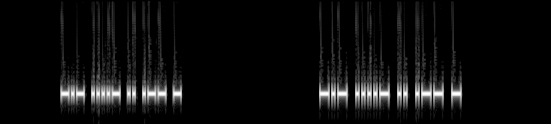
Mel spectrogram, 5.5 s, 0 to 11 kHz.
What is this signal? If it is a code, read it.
Morse code, heard as a keyed tone, about 50 wpm, 700 Hz. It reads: K4IWT K4IWT
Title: Speed Racing - USA 1x3 Call Signs 40wpm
